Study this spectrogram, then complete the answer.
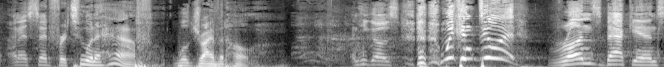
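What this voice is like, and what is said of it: Usual voice. Nothing is said of it.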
